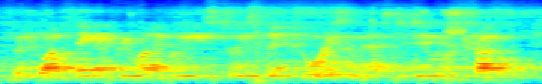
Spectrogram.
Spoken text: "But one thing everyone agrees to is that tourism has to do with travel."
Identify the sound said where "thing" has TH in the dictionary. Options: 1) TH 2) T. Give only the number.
1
